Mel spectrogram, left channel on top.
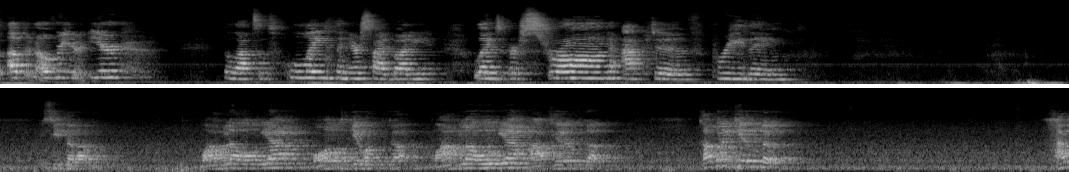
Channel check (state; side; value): different; both; correlation 0.01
